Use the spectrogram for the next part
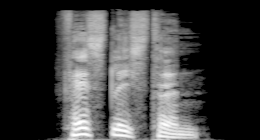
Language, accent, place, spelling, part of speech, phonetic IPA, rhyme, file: German, Germany, Berlin, festlichsten, adjective, [ˈfɛstlɪçstn̩], -ɛstlɪçstn̩, De-festlichsten.ogg
- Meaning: 1. superlative degree of festlich 2. inflection of festlich: strong genitive masculine/neuter singular superlative degree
